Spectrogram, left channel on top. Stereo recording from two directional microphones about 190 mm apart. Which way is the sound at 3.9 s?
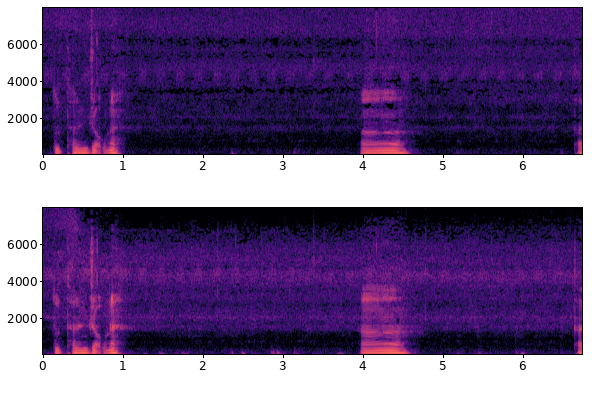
Centre (ahead or behind).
